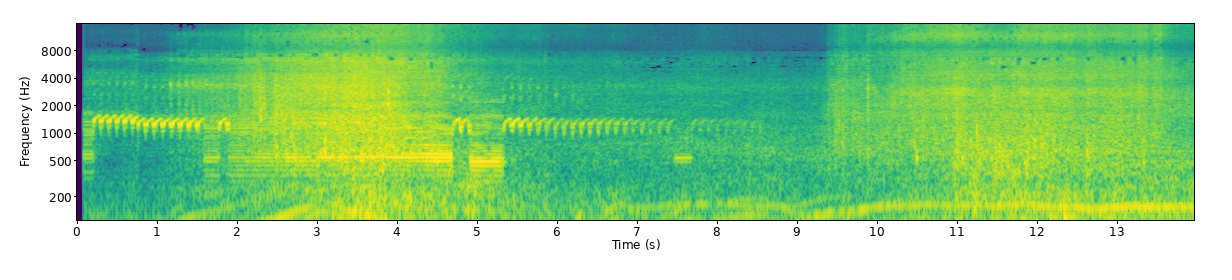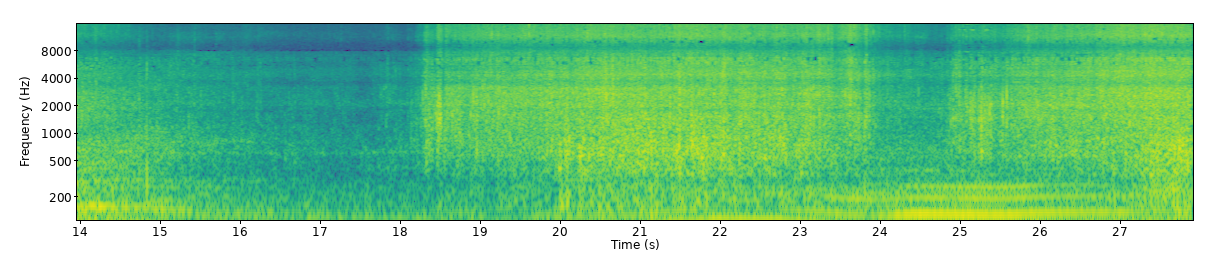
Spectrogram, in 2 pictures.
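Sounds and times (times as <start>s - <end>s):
water splashing: 0.3s - 8.2s, 9.2s - 14.8s, 17.8s - 27.9s
engine revving: 1.2s - 16.0s.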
